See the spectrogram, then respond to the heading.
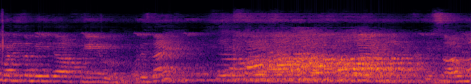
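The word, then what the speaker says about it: hymn: good m n h y m n Now Pronounce the word him what is that him what does it mean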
